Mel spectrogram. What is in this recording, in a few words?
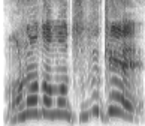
japanese King; age2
